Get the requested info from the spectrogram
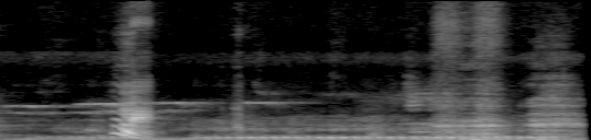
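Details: A young pet mini crocodile gives a sharp, downward-sweeping chirp, followed by a low, pulsing hum; the call sounds like a frog and could be mistaken for one near ditches.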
